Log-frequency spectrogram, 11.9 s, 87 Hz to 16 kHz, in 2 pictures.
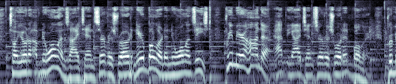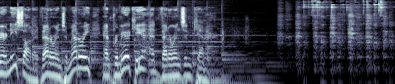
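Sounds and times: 
speech: 0:00.2 - 0:09.3
dog panting: 0:10.1 - 0:11.8.

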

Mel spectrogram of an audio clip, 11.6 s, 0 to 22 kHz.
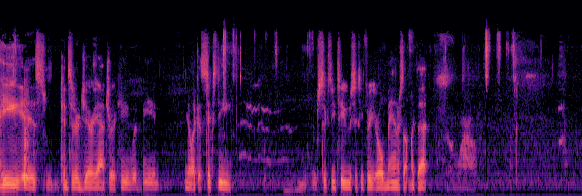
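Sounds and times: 
speech: 0:00.0 - 0:04.8, 0:06.0 - 0:09.8
cat meowing: 0:04.8 - 0:06.0.

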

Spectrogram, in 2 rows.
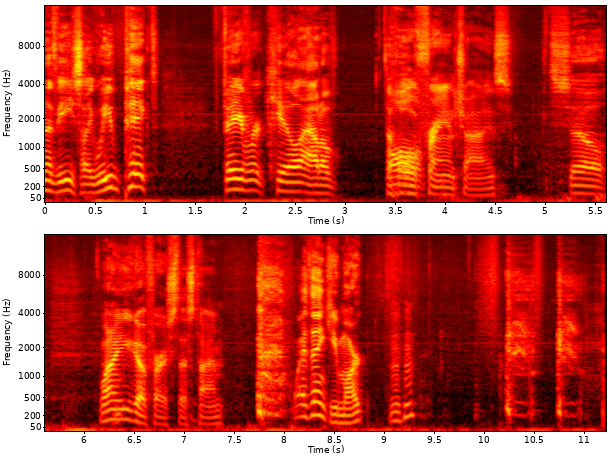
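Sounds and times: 
speech: 0:00.0 - 0:09.4
person coughing: 0:07.8 - 0:08.2, 0:10.2 - 0:11.2.

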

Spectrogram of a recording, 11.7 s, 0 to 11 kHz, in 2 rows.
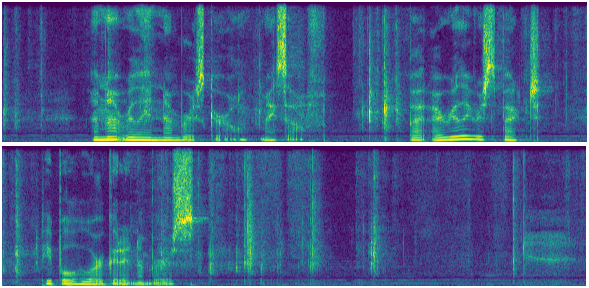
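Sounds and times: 
piece of paper from inside a box being unfolded: 0:00.0 - 0:00.6, 0:02.3 - 0:06.5, 0:07.2 - 0:11.6
paper crinkling and rustling: 0:00.0 - 0:00.8, 0:02.1 - 0:11.6
speech: 0:00.9 - 0:03.3, 0:04.1 - 0:05.4, 0:06.3 - 0:07.9.

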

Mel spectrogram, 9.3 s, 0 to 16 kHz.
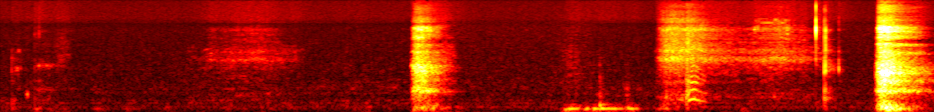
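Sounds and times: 
slow soft breathing closing a meditation: 0:01.9 - 0:03.2, 0:06.6 - 0:09.3.

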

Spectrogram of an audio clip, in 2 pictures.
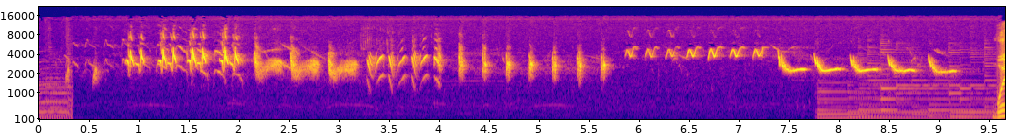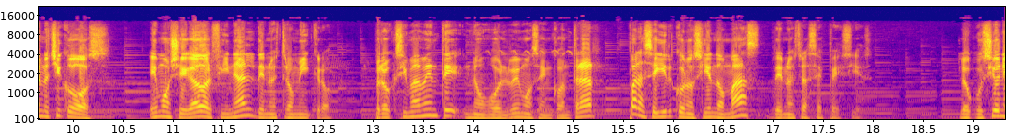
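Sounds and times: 
songbird singing: 0:00.0 - 0:10.2, 0:13.3 - 0:16.3
speech: 0:09.6 - 0:18.0, 0:18.9 - 0:19.3.

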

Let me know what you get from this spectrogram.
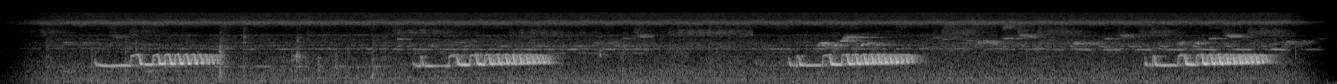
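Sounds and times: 
rainforest background: 0:00.0 - 0:13.3
soft hiss of insects in rainforest: 0:00.0 - 0:13.3
green broadbill calling with a short rising trill: 0:00.9 - 0:02.2, 0:04.0 - 0:06.3, 0:07.9 - 0:09.2, 0:11.4 - 0:12.9.

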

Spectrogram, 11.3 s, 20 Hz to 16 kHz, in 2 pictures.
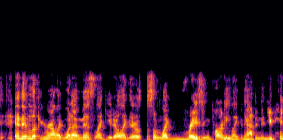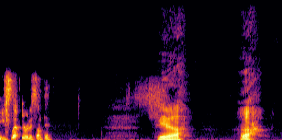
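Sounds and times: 
speech: 0:00.1 - 0:06.8, 0:08.8 - 0:09.4, 0:10.4 - 0:10.9
breathy yawn: 0:07.9 - 0:09.5, 0:10.4 - 0:11.0.

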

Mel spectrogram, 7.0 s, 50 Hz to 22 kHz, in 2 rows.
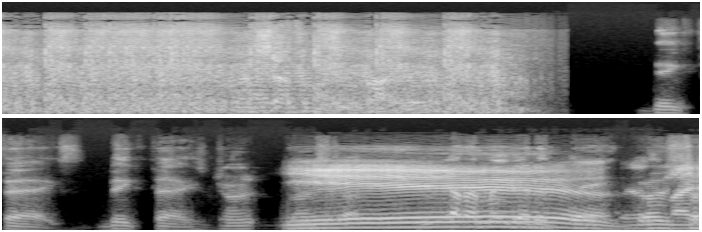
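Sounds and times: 
rapid gunshot sound effects: 0:00.0 - 0:02.9
speech: 0:03.3 - 0:06.9.

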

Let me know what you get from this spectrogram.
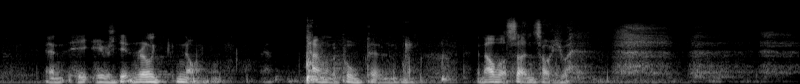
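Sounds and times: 
speech: 0:00.5 - 0:02.4, 0:03.1 - 0:06.4
voice imitating heavy tense gasping breath of a scared man: 0:06.0 - 0:07.9.

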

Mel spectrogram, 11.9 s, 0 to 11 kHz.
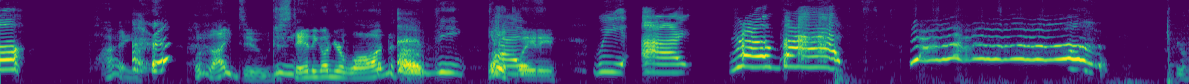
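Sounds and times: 
speech: 0:01.2 - 0:08.5
person screaming high-pitched: 0:09.1 - 0:11.1.

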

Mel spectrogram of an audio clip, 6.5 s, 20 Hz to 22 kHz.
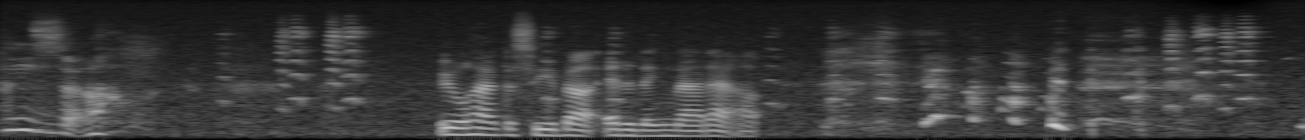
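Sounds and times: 
speech: 0:00.0 - 0:00.8, 0:02.2 - 0:04.0
squeaky toy being chewed by a dog: 0:01.1 - 0:01.9, 0:02.6 - 0:04.0, 0:05.6 - 0:06.4.

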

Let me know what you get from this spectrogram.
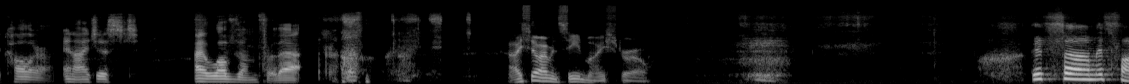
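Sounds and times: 
speech: 0:00.1 - 0:04.5, 0:05.1 - 0:06.6, 0:07.4 - 0:07.9, 0:10.3 - 0:11.2
breathy yawn: 0:07.4 - 0:07.9.

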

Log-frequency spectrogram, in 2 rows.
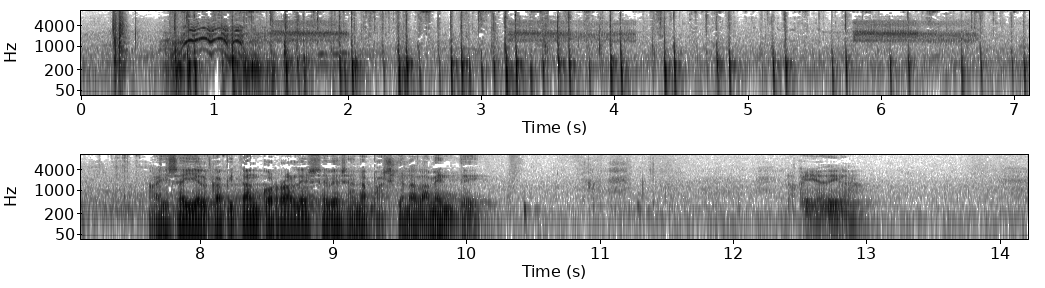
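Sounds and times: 
horses whinnying: 0:00.6 - 0:02.2, 0:03.0 - 0:04.8, 0:05.6 - 0:07.0
horses ridden by hunters galloping: 0:00.6 - 0:07.6
speech: 0:07.7 - 0:10.3.

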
